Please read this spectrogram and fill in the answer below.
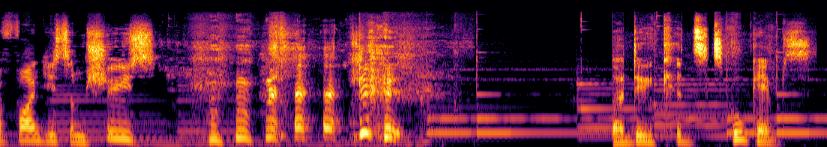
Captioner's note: laughing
